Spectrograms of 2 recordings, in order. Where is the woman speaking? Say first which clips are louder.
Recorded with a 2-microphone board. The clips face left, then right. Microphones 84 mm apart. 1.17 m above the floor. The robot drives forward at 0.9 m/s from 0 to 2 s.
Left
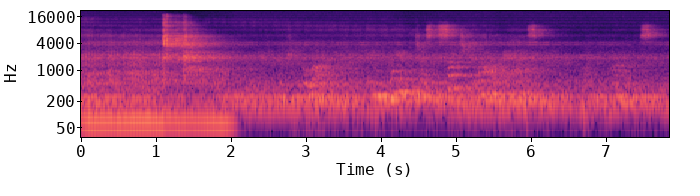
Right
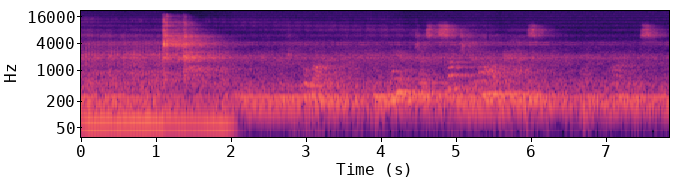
Even; 10° left (ahead or behind), 6 m.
